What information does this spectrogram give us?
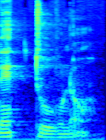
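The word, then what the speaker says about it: Nettuno: um but um so in Italian we would call him netuno netuno we lose the p and and put a Double T instead which happens all the time from Latin to Italian uh what happens in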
